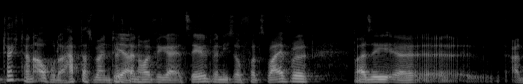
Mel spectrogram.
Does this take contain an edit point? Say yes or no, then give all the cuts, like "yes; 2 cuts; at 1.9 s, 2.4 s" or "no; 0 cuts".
no; 0 cuts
